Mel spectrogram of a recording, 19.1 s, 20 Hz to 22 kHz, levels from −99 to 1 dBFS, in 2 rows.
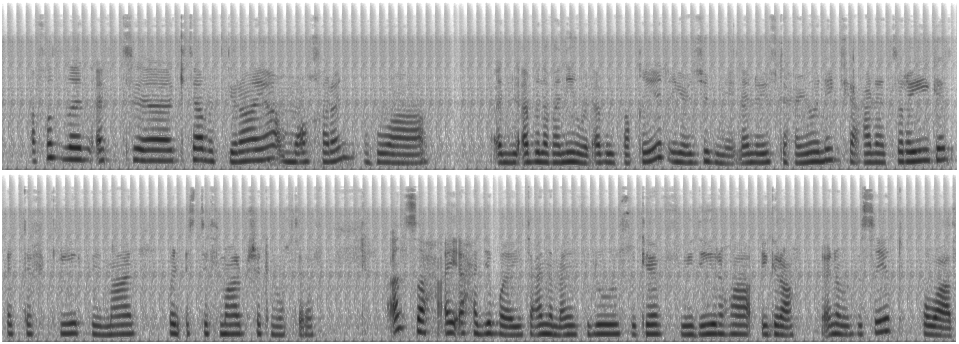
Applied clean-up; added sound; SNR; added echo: none; Gunshot, gunfire; 17 dB; none.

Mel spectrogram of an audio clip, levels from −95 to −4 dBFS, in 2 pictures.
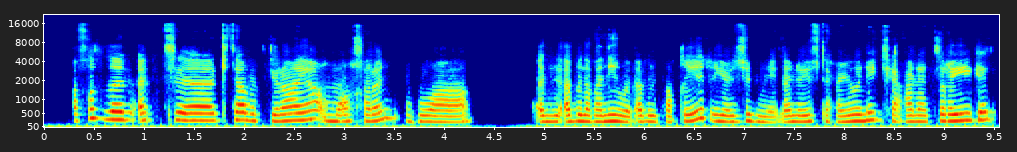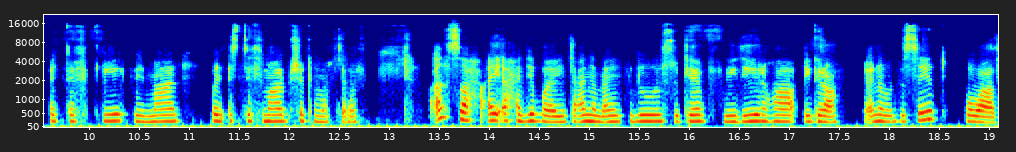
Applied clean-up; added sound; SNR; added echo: neural mask model Resemble Enhance denoiser.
